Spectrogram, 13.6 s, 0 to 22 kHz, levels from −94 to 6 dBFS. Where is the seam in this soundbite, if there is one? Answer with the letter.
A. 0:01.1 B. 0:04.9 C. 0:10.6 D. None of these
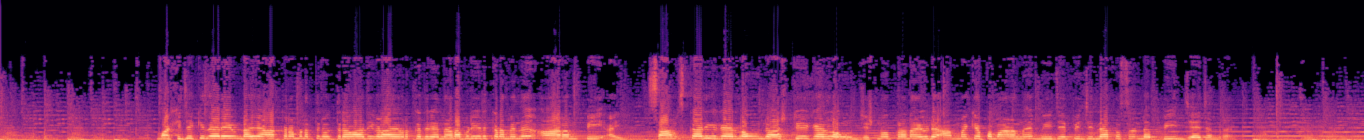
A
